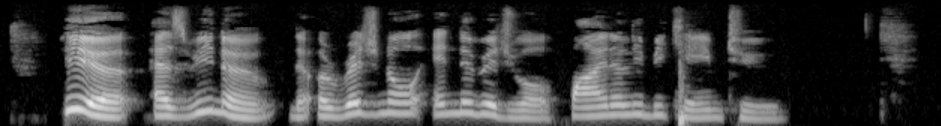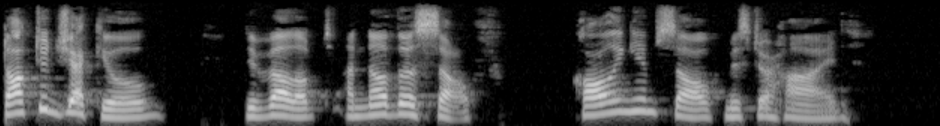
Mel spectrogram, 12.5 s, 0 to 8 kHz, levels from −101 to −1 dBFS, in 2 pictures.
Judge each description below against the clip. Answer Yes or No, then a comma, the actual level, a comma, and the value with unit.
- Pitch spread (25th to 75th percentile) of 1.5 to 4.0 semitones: No, wide, 5.5 semitones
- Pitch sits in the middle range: Yes, medium, 170 Hz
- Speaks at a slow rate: Yes, slow, 90 wpm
